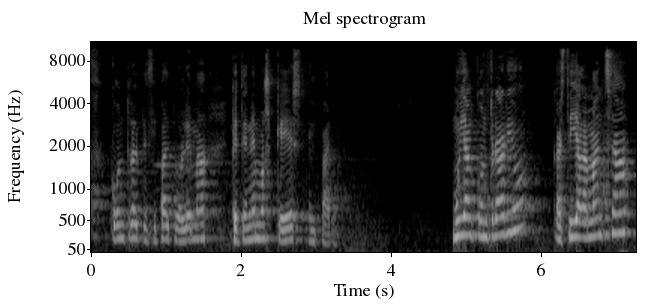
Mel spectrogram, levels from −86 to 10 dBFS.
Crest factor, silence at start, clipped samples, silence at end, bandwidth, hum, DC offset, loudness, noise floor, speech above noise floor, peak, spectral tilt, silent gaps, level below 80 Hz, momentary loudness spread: 20 dB; 0 s; under 0.1%; 0 s; 10 kHz; none; under 0.1%; -31 LUFS; -75 dBFS; 43 dB; -14 dBFS; -4.5 dB/octave; none; -72 dBFS; 15 LU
